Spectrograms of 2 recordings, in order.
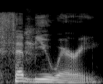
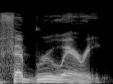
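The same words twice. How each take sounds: First: The first r sound is left out. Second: The first r sound is clearly pronounced. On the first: This is how people commonly say it. "People say February" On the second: This is the form matching the spelling. "instead of February"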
